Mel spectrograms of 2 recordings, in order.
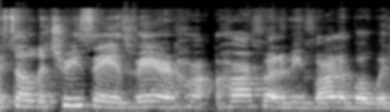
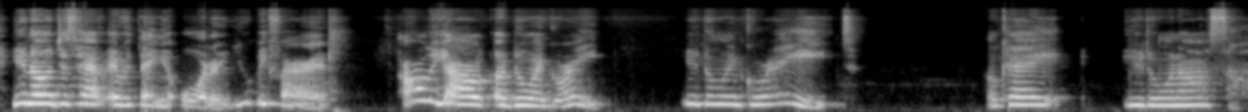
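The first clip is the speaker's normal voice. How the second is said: reassuring; 6 semitones higher than usual. Real, not acted. Commentator reassuring the new parents on screen, high and gentle. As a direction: soothe them, tell them they're fine.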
